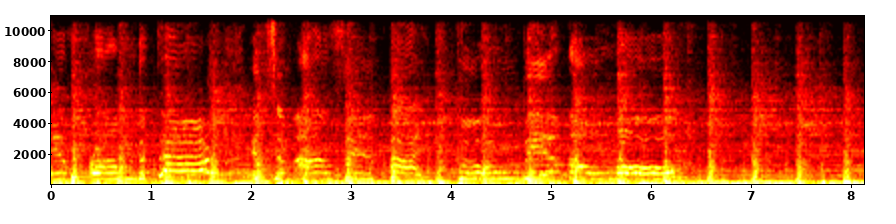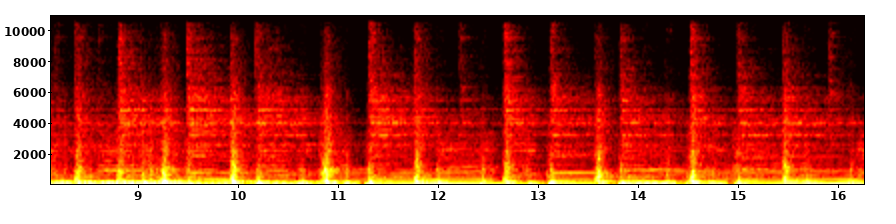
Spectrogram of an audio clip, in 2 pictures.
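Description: Live rock band playing: a woman sings over drum kit, bass and electric guitar for about the first six seconds. The band then carries on without the voice, with a steady drum beat.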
